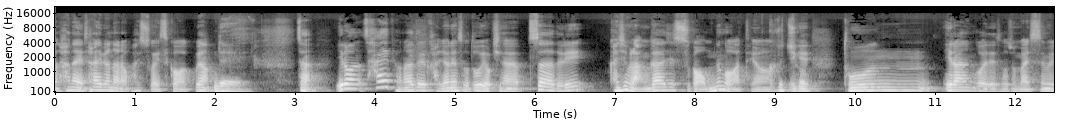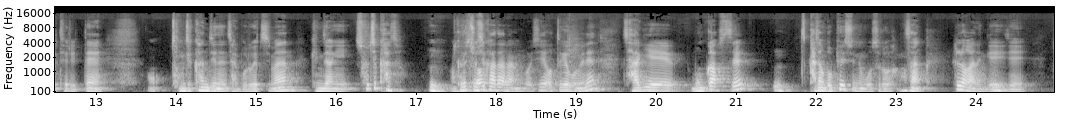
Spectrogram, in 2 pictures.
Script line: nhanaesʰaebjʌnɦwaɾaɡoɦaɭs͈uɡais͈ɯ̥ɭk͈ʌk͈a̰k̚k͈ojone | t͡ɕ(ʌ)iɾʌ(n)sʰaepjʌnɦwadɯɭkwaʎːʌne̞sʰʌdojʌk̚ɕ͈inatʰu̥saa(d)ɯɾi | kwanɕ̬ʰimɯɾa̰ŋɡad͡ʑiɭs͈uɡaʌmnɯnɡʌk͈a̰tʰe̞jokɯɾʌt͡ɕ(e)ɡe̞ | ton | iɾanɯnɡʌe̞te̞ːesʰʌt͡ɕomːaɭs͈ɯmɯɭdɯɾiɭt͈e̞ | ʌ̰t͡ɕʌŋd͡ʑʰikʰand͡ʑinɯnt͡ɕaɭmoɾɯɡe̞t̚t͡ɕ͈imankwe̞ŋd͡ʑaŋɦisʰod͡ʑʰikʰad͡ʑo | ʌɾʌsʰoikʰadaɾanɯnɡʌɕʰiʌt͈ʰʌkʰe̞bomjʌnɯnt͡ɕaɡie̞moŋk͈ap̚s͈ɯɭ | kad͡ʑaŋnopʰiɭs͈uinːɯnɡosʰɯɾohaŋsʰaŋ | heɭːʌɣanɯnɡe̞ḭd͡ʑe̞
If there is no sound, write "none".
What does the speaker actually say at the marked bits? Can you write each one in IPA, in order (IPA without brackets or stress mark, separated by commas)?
a, n, d, i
